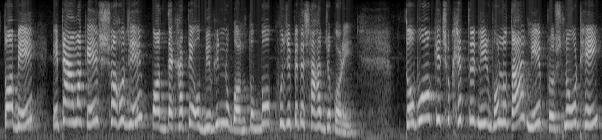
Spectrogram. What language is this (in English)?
Bangla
